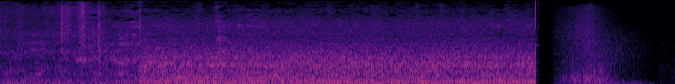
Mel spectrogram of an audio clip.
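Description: A bus engine hums and rumbles as it drives along a road.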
